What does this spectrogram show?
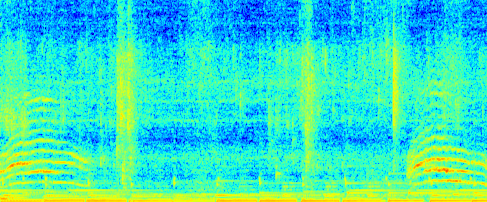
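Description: A handheld shower sprays water onto a wet British Shorthair cat's fur in a bathtub. The cat meows twice, once at the start and again near the end, each call rising and falling in pitch. Background music with a steady beat plays underneath.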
